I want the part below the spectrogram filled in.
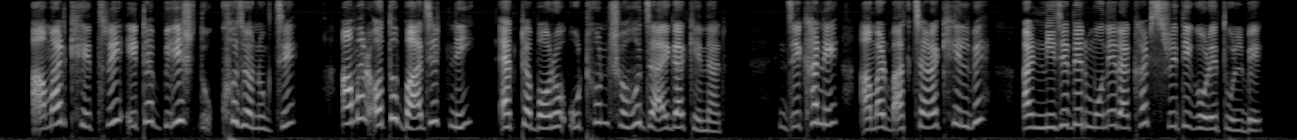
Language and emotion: Bengali, sad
